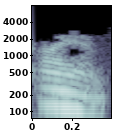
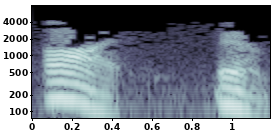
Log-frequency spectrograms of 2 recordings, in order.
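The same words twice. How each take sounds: First: Said in the usual way. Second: "I" set apart by a pause before "am"; "I" stressed, pause, then "am."; emphatic I. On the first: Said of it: "Without the ego, it would still mean". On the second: Shown as a demonstration. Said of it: "it's just emphatic".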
